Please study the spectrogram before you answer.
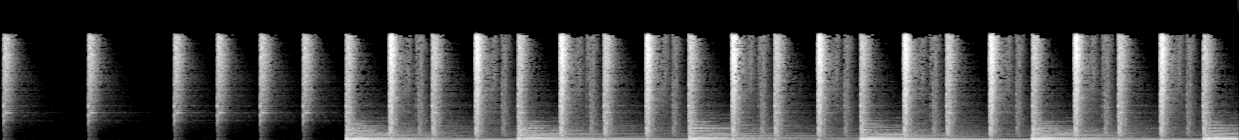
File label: Backing Track, walking bass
